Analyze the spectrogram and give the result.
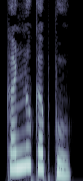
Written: ಕೈನೆಗಪು

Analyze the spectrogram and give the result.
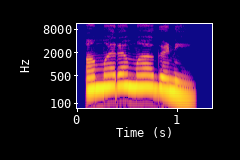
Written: ಅಮರಮಾಗಣಿ

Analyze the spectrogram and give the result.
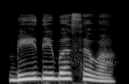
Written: ಬೀದಿಬಸವಿ

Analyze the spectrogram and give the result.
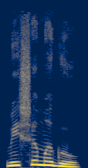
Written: ವಿಷಮಗೋ

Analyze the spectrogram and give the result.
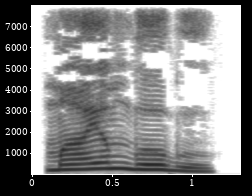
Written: ಮಾಯಂಬೋಗು

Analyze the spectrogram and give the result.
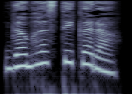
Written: ಗಭಸ್ತಿಕರ

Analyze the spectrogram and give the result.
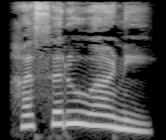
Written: ಹಸಿರುವಾಣಿ

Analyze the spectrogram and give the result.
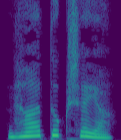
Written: ಧಾತುಕ್ಷಯ

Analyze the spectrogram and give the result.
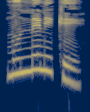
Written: ಮನ್ನಣೆಗೈ

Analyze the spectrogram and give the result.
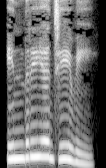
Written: ಇಂದ್ರಿಯಜೀವಿ

